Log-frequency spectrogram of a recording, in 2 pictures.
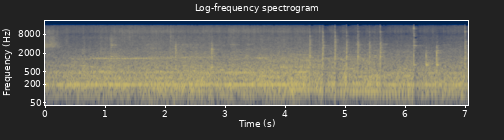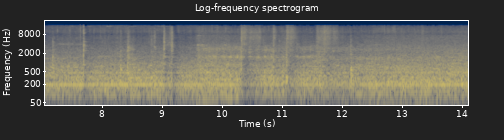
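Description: Dosa sizzling on a hot flat iron griddle as vegetable masala is spread over it, with scattered sharp clicks and a steady low hum underneath.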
